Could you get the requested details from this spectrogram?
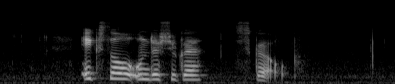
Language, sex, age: Afrikaans, female, 20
